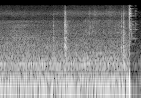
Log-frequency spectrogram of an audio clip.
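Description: Steady outdoor background noise with a low rumble, broken by a light click about halfway through and a couple more near the end as steel knives are handled.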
